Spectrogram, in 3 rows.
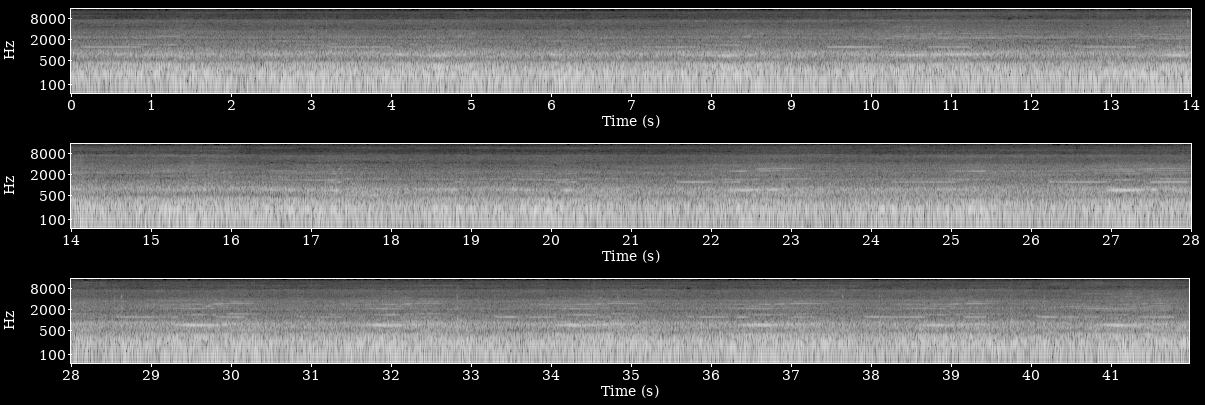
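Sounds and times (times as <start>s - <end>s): combine harvester engine drone: 0.0s - 41.9s
high-pitched squeals: 9.4s - 17.8s, 18.4s - 30.5s.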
